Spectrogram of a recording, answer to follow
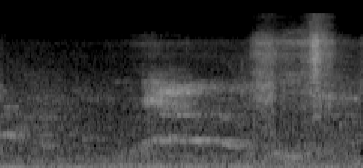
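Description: A single short, faint call about a second in, rising and then falling in pitch.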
